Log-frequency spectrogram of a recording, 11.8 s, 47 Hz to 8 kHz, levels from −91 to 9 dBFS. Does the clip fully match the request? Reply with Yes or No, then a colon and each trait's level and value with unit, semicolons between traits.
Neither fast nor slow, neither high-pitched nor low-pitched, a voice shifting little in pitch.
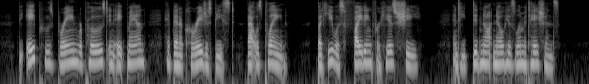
Yes: average, 150 wpm; medium, 160 Hz; narrow, 2.2 semitones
